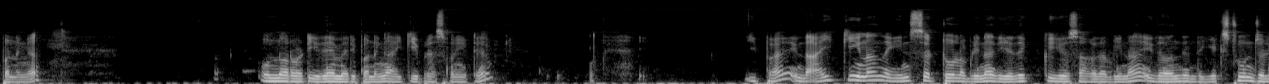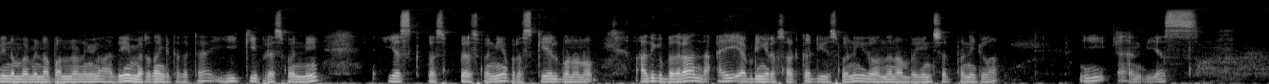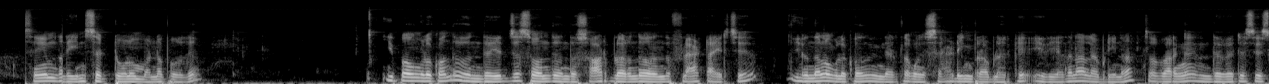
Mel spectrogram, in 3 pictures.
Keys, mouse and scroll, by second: 1.9 click, 2.8 i, 4.4-5.5 drag, 7.5-8.5 drag, 8.6-9.6 shift+drag, 10.6 right click, 15.1 e, 16.6 s, 19.7 click, 23.3 e, 23.8 s, 25.6 z, 26.3-27.6 drag, 27.6 z, 28.1 shift+click, 28.6 Tab, 29.1-31.0 shift+drag, 32.6-35.0 drag, 35.2 Tab, 35.6 click, 36.6 shift+click, 36.7 shift+z, 36.9 shift+z, 37.3-37.7 shift+scroll down 1.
